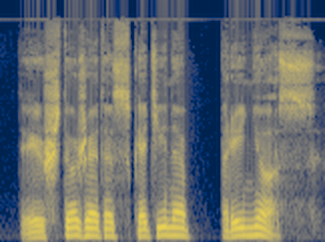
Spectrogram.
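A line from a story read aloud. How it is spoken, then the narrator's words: Slow, deliberate question. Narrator (Russian): спросил он у Кербалая, медленно выговаривая каждое слово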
